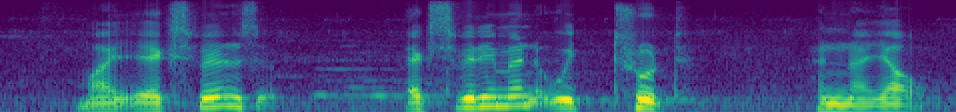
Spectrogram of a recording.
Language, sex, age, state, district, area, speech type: Bodo, male, 60+, Assam, Udalguri, urban, spontaneous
